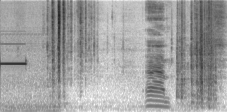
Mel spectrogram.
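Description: Keys jangle in two short, bright bursts of metallic clinking, clear, separated by a brief low hum and a moment of near quiet.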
